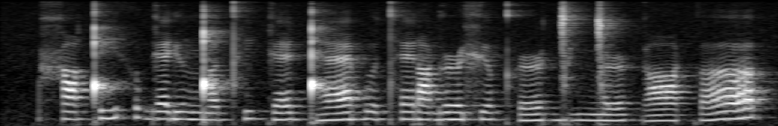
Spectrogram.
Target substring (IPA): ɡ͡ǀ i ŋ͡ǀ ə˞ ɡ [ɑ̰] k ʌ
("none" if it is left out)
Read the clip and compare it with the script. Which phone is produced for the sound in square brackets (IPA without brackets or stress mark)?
ɑ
